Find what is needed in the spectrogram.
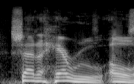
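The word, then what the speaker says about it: Sadaharu Oh: Pete Davis, Satarahu O, or Sadaharu O, I think it's pronounced.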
